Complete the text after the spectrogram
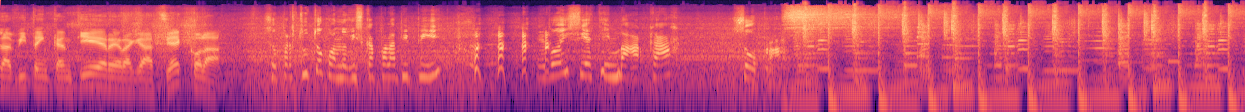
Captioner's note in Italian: risate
